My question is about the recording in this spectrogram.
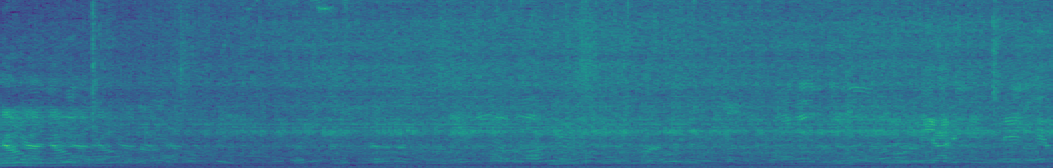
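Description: Background chatter of several people talking at once, with no single voice standing out, over a steady low hum.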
